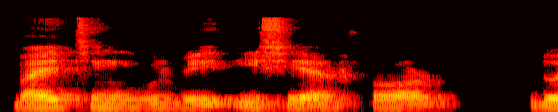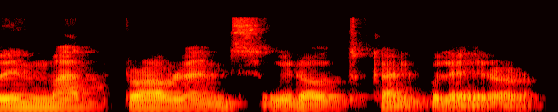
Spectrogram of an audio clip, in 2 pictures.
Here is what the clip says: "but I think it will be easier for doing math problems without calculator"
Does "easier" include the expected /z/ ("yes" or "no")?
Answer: no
